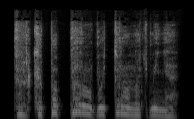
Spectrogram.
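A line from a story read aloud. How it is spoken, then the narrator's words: Deadly serious whisper to herself. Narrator (Russian): убийственно серьезным тоном шептала сама про себя девушка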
